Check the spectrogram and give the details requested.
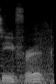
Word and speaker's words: Ifrit: I hate that it's pronounced Ifrit.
